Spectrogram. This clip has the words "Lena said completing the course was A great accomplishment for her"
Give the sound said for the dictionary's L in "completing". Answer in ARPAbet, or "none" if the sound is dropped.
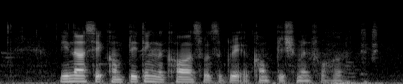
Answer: L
